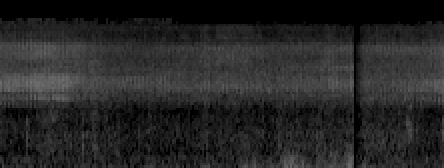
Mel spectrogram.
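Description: Quiet outdoor background: a faint steady high hiss, with a few soft low thumps from about two and a half seconds in and a single sharp click shortly before the end.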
